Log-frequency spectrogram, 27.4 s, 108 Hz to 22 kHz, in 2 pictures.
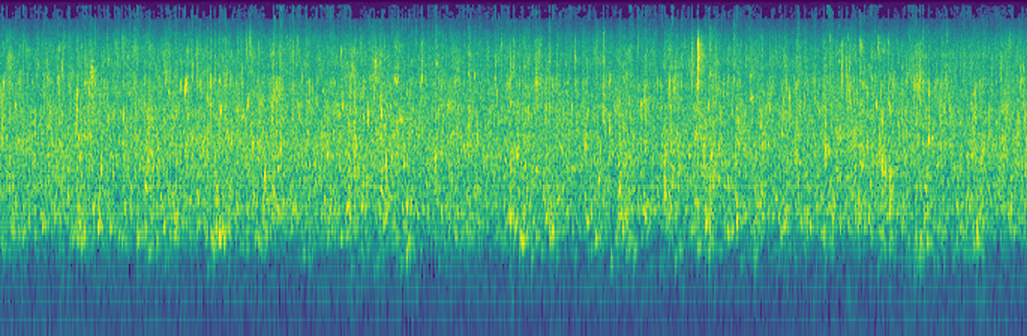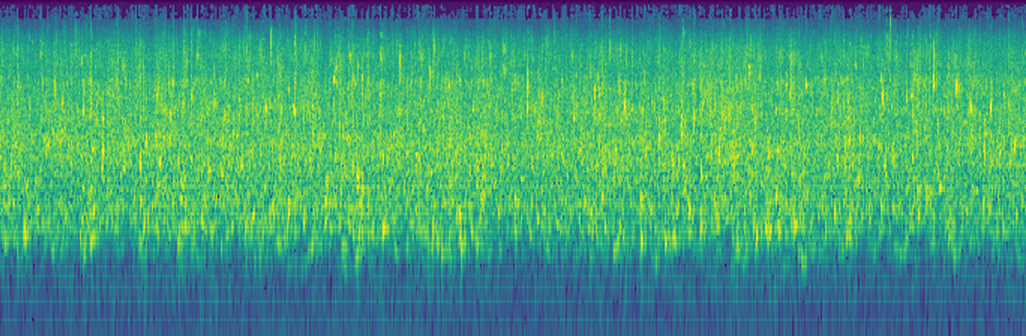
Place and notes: Lithuania, Utena, at the tube
November 2011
